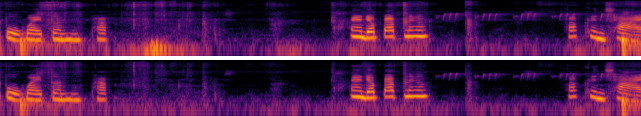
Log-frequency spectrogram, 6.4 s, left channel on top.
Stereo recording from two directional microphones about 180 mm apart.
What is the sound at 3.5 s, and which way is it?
Speech, 15° right (ahead or behind).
